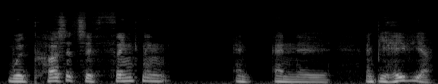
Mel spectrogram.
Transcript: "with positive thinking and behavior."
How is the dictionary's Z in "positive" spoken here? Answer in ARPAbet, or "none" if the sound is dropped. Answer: S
